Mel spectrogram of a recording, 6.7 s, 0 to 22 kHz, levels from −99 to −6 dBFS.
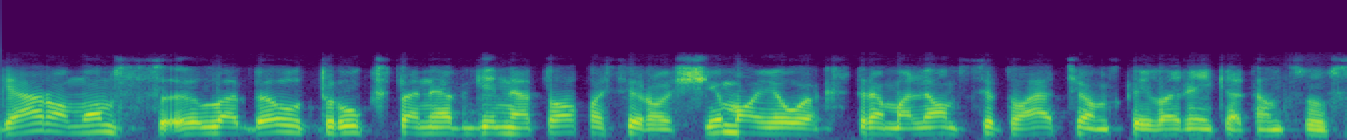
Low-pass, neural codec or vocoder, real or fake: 5.4 kHz; codec, 24 kHz, 3.1 kbps, DualCodec; fake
